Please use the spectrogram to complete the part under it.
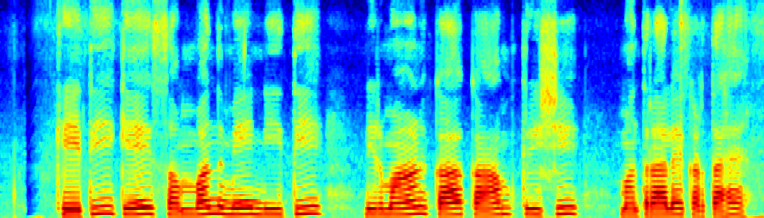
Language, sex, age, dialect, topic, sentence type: Hindi, female, 31-35, Garhwali, agriculture, statement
